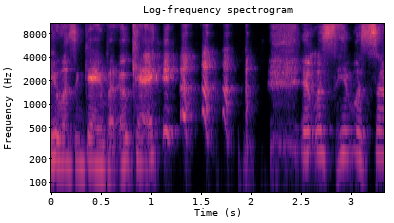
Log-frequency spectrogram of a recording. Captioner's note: laughter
